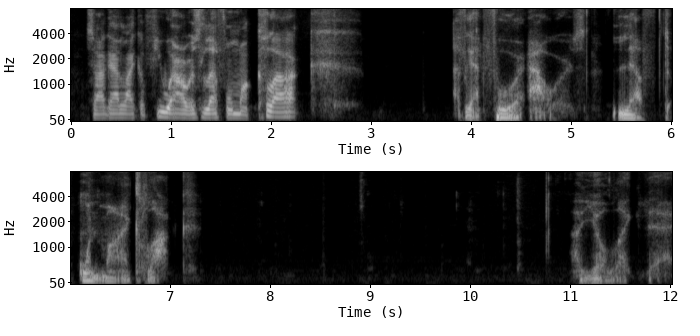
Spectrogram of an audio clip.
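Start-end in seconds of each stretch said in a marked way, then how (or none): 3.8-12.1 put-on radio announcer voice, slower. Speaking to y'all and showing off, radio voice. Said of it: "That's the radio voice".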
